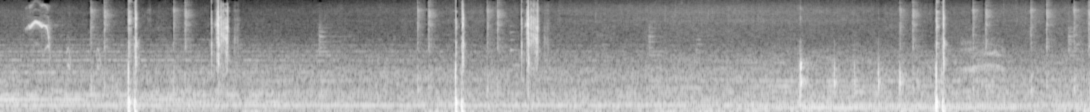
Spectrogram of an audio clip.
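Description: Sharp menu clicks sound now and then.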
